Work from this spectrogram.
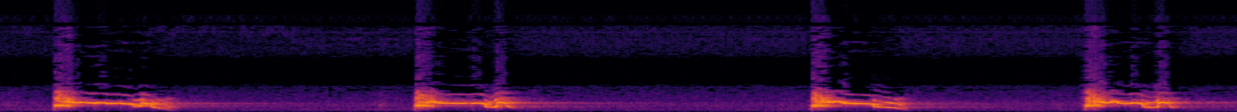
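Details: Jack Russell Terrier Cato serenades the hounds after foxhunting at Quail Roost. Four quavering howls, each with a sliding, bending pitch, are spaced about four seconds apart with quiet gaps between.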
